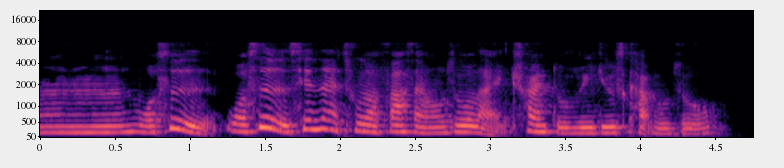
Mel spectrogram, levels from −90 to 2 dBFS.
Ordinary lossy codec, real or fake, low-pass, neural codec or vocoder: none; fake; none; codec, 16 kHz, 4.8 kbps, FACodec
